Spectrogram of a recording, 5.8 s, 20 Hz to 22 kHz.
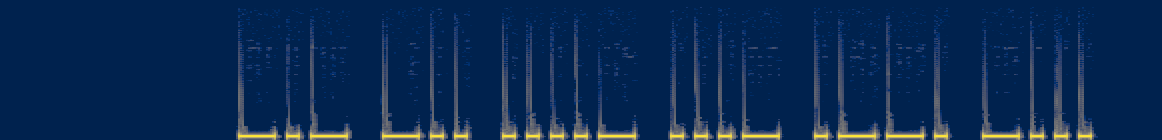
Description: Morse code, heard as a keyed tone, about 20 wpm, 700 Hz. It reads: KD4VPB
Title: Speed Racing - USA 2x3 Call Signs 20wpm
